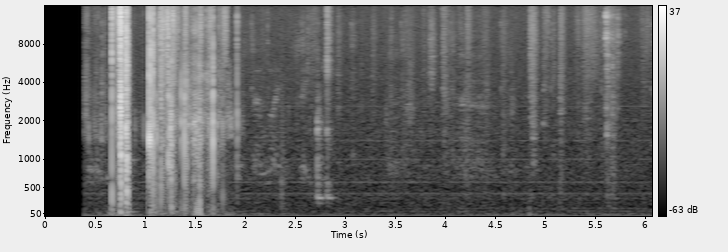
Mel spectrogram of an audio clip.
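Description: Rustling and scraping of a phone handled against its microphone, loud for about a second and a half near the start, then a quiet room with a faint steady hum.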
